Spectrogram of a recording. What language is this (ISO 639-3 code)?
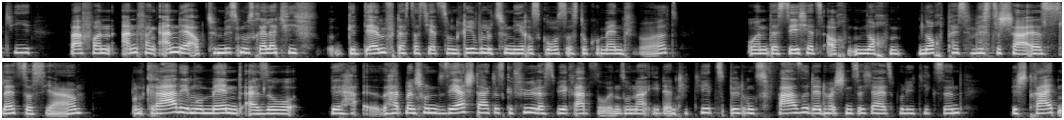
deu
